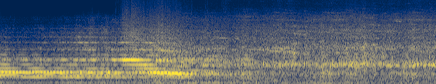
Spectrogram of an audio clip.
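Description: A train rushes past with a loud clattering of wheels on the rails.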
